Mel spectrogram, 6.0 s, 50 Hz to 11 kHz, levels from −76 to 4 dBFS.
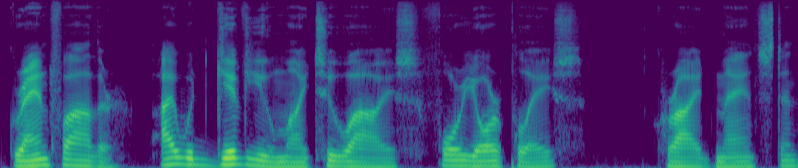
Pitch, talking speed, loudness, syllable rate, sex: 100 Hz, 130 wpm, -19 LUFS, 3.3 syllables/s, male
